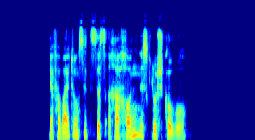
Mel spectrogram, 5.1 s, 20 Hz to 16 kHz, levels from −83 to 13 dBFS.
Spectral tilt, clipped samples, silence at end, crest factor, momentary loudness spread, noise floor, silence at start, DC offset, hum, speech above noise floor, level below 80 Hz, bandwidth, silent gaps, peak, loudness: -4.5 dB/octave; under 0.1%; 1.4 s; 20 dB; 8 LU; under -90 dBFS; 1 s; under 0.1%; none; over 70 dB; -62 dBFS; 9.6 kHz; none; -2 dBFS; -20 LUFS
